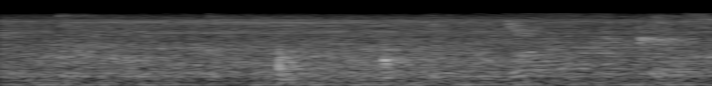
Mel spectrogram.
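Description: A ceramic cup clinks onto a saucer.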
